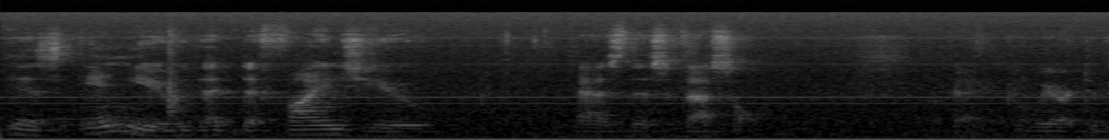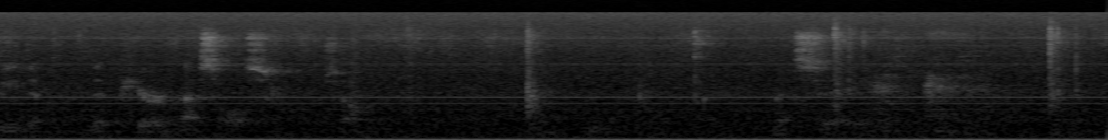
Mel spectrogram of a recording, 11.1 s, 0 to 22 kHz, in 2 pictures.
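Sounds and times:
faint high whine: 0.0s - 11.0s
steady background hum: 0.0s - 11.0s.

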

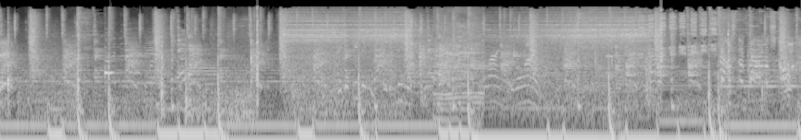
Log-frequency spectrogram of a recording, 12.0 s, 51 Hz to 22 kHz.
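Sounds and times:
music with heavy bass and drums: 0.0s - 12.0s.

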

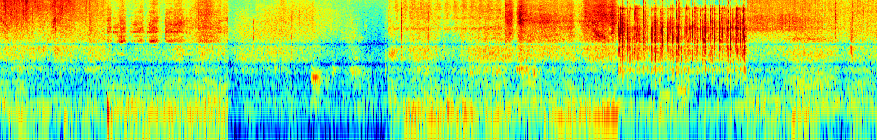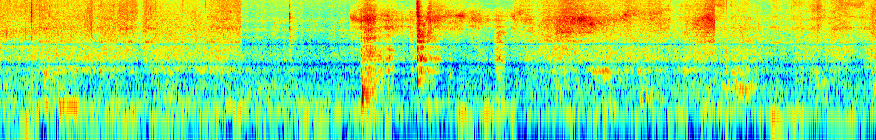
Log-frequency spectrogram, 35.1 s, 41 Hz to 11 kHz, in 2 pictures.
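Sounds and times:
hands rubbing oiled skin: 7.8s - 15.0s.

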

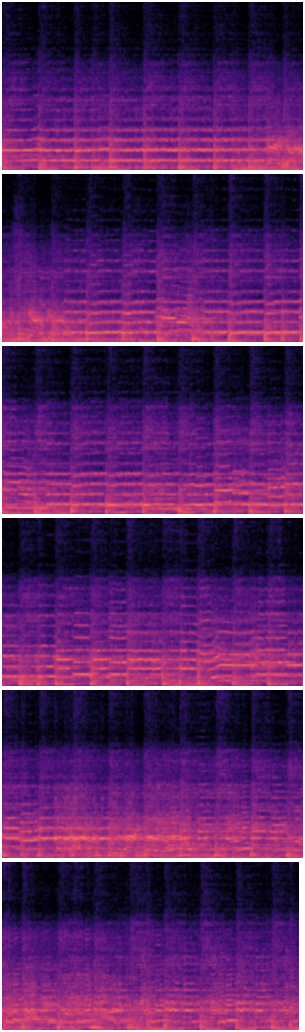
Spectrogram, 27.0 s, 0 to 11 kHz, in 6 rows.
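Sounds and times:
amplified band music with bass: 0.0s - 27.0s.

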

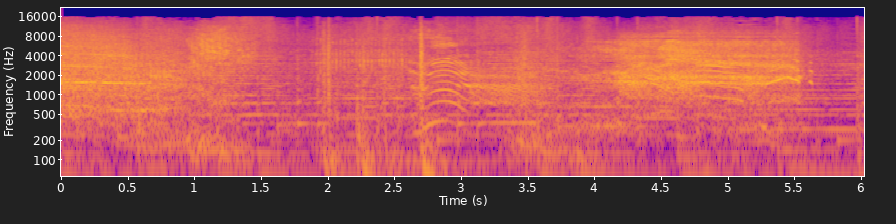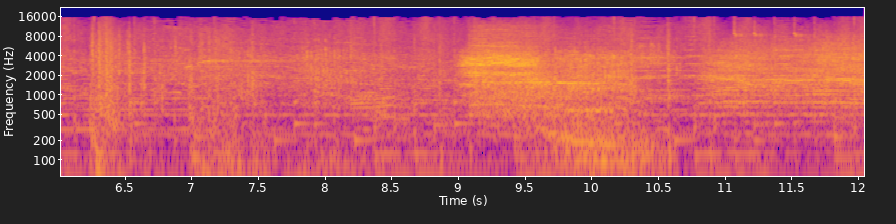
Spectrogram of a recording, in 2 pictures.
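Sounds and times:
background score music: 0.0s - 12.0s.

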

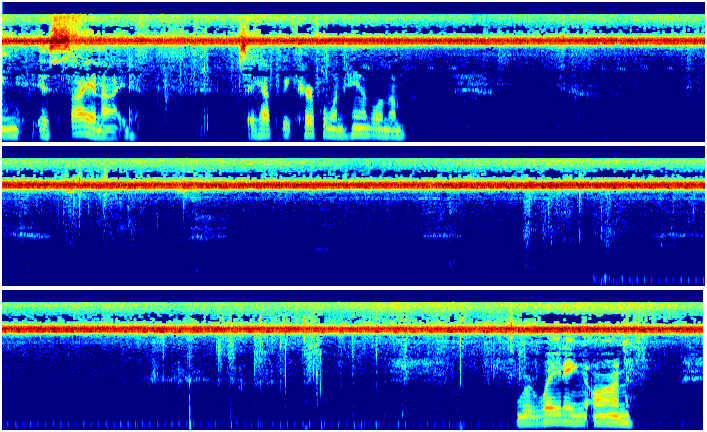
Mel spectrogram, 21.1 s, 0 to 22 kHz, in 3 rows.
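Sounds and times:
high-pitched insect chorus: 0.0s - 21.0s.

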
